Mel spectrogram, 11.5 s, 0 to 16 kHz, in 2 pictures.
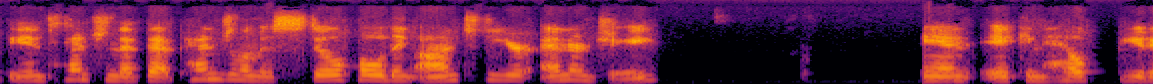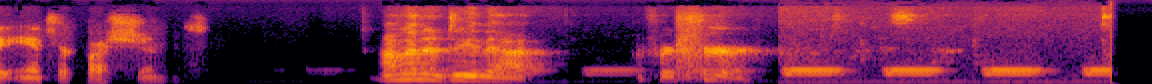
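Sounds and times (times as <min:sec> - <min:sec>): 
speech: 0:00.0 - 0:03.4, 0:04.6 - 0:06.8, 0:07.6 - 0:10.5
telephone busy signal: 0:09.7 - 0:11.4.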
